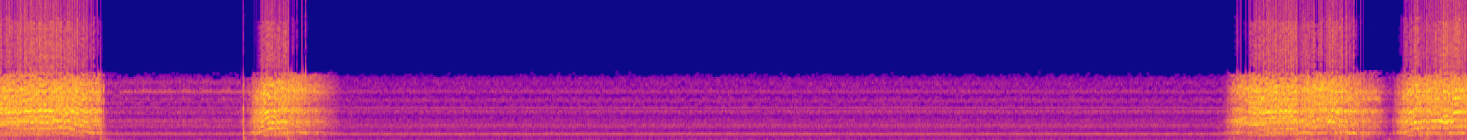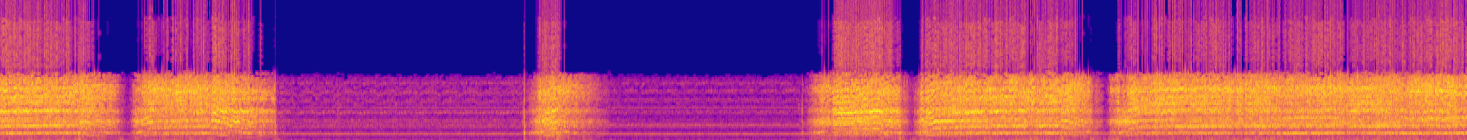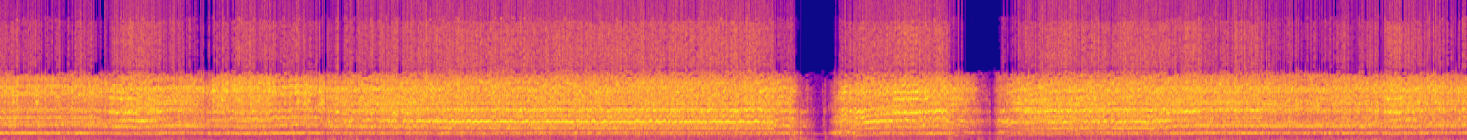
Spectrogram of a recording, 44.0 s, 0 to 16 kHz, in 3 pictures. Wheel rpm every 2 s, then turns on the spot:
80, 40, 0, 0, 0, 0, 80, 150, 90, 0, 20, 60, 160, 190, 230, 220, 220, 210, 190, 130, 210, 230.
12-14 38-40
